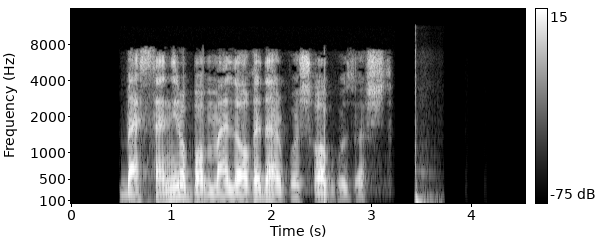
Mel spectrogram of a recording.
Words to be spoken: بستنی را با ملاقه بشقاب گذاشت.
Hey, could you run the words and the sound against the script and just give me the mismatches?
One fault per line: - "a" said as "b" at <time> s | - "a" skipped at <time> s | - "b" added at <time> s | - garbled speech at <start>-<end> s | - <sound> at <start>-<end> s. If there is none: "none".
- "در" added at 1.9 s
- thud at 3.4-3.7 s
